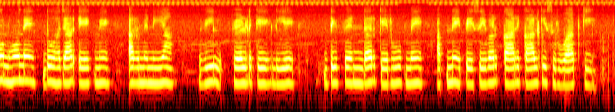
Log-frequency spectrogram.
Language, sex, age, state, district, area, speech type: Hindi, female, 45-60, Uttar Pradesh, Sitapur, rural, read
